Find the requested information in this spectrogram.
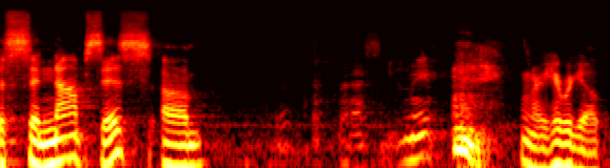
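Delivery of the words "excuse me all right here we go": ordinary delivery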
